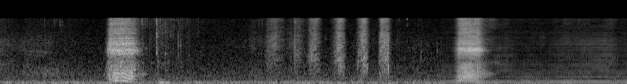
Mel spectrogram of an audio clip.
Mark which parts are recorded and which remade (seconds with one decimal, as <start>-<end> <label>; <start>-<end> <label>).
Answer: 0.0-4.4 recorded; 4.4-6.3 remade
